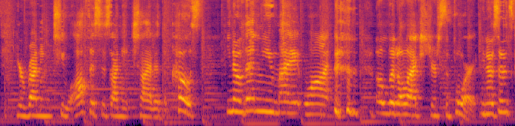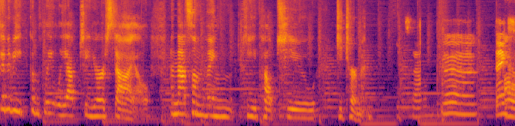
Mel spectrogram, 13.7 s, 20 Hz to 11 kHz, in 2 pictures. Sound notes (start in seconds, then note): 4.6 laughs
